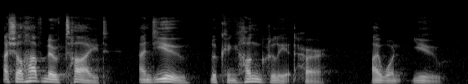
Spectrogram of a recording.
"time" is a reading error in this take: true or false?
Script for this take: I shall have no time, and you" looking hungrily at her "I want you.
true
